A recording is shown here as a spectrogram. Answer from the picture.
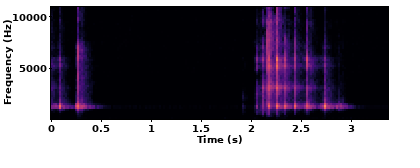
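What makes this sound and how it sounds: A palm-sized, hollow, carved reddish-brown wooden frog guiro with a ridged back is held in one hand and played with a wooden stick that is scraped along the back ridges and tapped near the head. Two quick hollow wooden knocks with a tone near 1.3 kHz are followed by a pause of more than a second, then a rapid run of dry, clacking clicks with bright edges. Each sound dies away almost at once.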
